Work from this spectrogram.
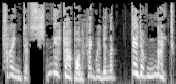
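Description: An earnest teenage schoolgirl witch voiced by a male narrator from a storybook, high and breathy. The delivery is emphatic and full of feeling, with lively swoops in pitch. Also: measured pace, no echo, full character voice. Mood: outraged.

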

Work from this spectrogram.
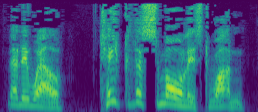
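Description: Fanatical witch, high, shrieking and menacing; male narrator doing her voice. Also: big pitch swings, unhurried, husky, no echo, studio quality, heavily acted. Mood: cruel. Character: shrill fanatical female witch, cruel and unhinged. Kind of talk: audiobook character voice.

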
